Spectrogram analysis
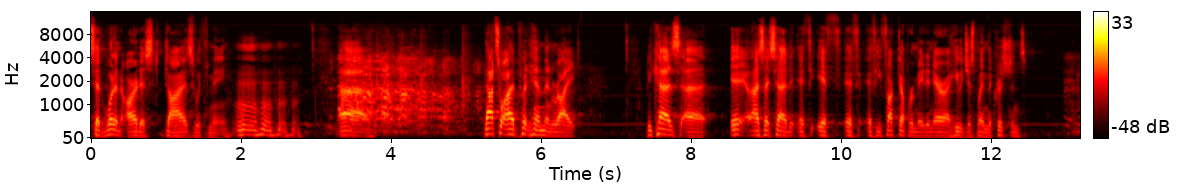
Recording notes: Live from the LA Podcast Festival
